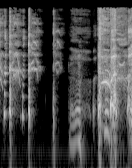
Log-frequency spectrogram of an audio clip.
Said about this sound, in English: Oh my god. She's choking on the money and coughing into the microphone for some reason.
